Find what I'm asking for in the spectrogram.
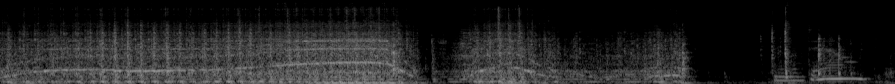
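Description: A sewing machine stitches in loud, rapid bursts, stopping with the needle down as the fabric is pivoted, then starting again. Short whirring runs are separated by pauses, with talking in between.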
